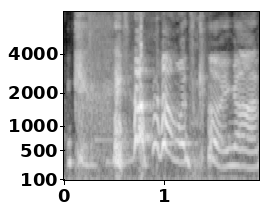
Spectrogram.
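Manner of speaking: laughing through confusion; laughing confused. Real, not acted. Streamer laughing, confused by the cutscene. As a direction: laugh while you say it.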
